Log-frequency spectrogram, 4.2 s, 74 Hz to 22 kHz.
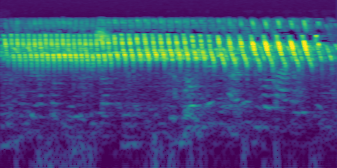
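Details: Belgian domestic canary in a singing competition, 7th edition, performing fibra-style song: a sustained, rapid, high rolling trill of tightly repeated notes, steady throughout with slight rises and falls, with soft low rumble and murmur beneath.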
